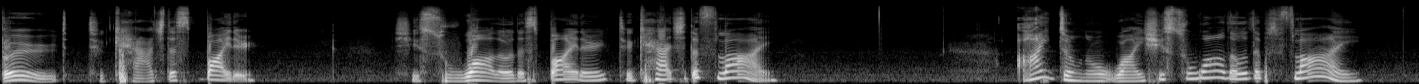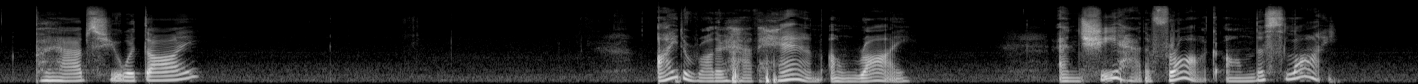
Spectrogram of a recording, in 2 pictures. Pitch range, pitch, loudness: 160-230 Hz, 195 Hz, -16 LUFS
